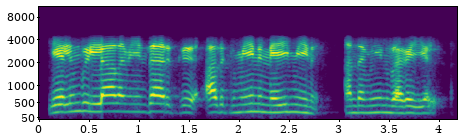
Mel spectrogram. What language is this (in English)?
Tamil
